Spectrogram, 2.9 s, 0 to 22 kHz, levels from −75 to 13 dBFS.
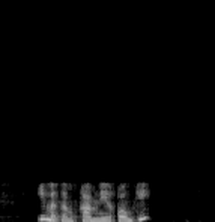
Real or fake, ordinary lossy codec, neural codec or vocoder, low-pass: real; AAC, 16 kbps; none; 7.2 kHz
